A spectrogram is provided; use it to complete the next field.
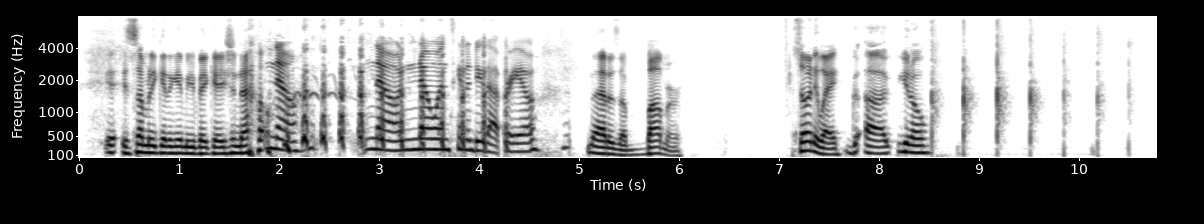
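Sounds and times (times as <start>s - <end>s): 
speech: 0.2s - 6.1s, 7.1s - 8.6s
laughter: 1.7s - 4.9s
person clapping hands: 8.4s - 10.7s.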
